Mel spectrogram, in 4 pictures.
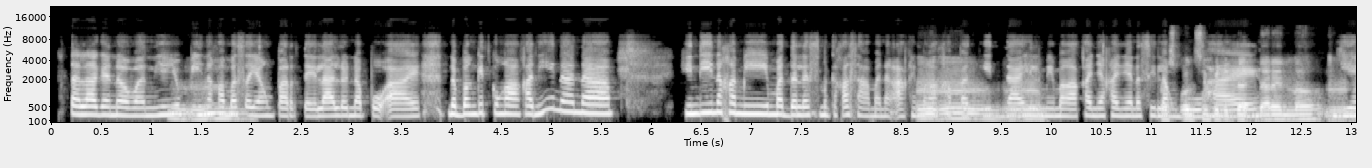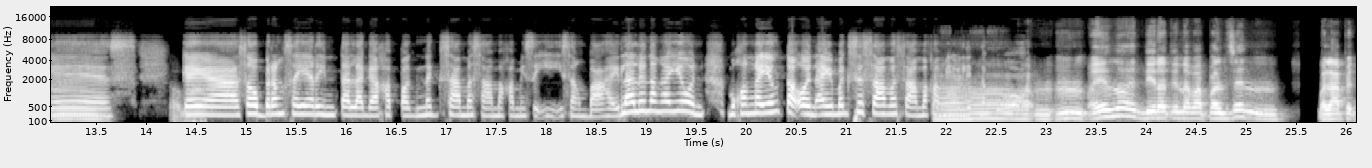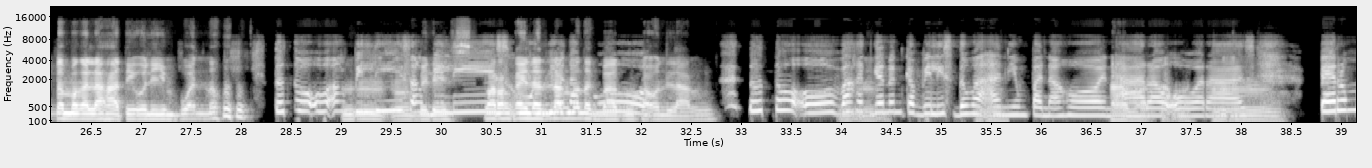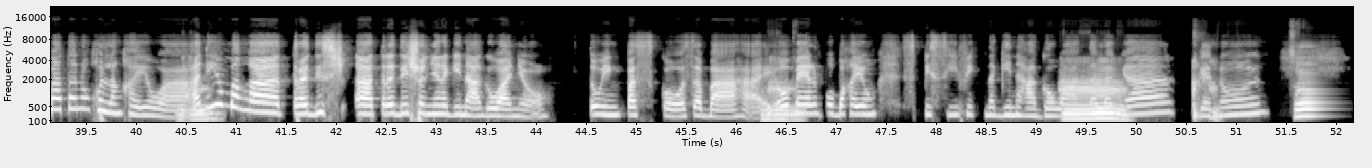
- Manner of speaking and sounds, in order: tapping; static; laugh; cough; distorted speech
- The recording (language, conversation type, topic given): Filipino, unstructured, Paano ninyo ipinagdiriwang ang Pasko sa inyong pamilya?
